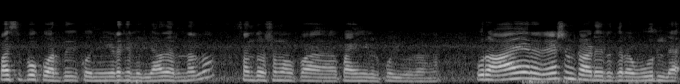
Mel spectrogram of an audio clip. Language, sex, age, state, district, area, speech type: Tamil, female, 45-60, Tamil Nadu, Cuddalore, rural, spontaneous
